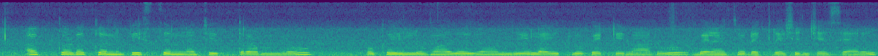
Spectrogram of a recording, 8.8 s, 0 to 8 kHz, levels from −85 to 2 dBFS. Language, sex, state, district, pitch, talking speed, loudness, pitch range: Telugu, female, Andhra Pradesh, Sri Satya Sai, 225 Hz, 95 wpm, -15 LUFS, 215-235 Hz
